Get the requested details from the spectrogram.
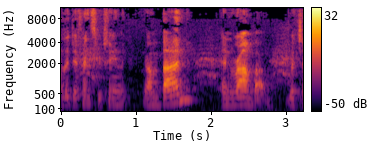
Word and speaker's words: Rambam: But Ramban, with the stress on the second syllable, actually moved to Israel. And in Israel, the way people speak Hebrew there, the accent is more likely to be put on the second syllable, as opposed to Rambam, who lived his life in Galut, where the stress is on the first syllable.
